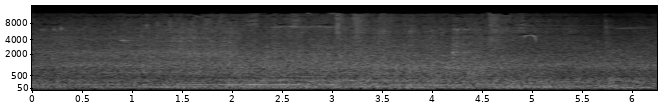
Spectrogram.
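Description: A truck rumbles along a street below.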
